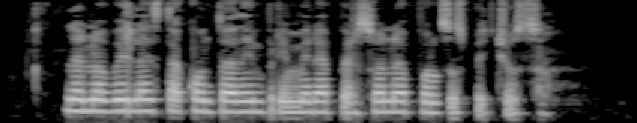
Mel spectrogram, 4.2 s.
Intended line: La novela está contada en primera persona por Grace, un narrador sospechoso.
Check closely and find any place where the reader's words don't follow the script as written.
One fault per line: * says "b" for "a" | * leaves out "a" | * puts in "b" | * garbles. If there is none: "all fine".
* leaves out "Grace un narrador"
